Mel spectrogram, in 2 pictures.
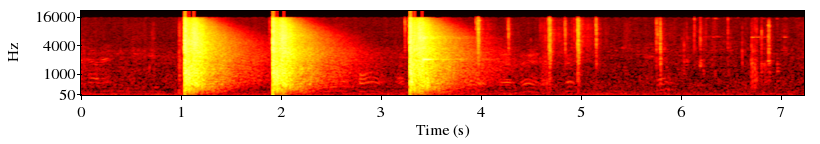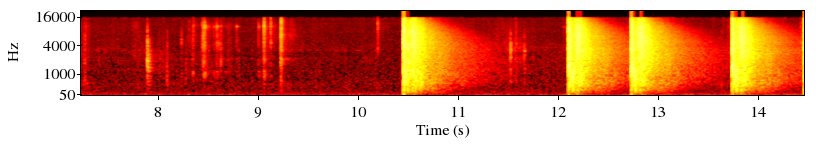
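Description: A handgun fires loud single shots that ring out outdoors.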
